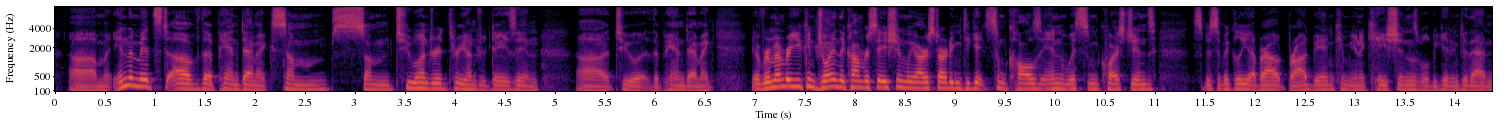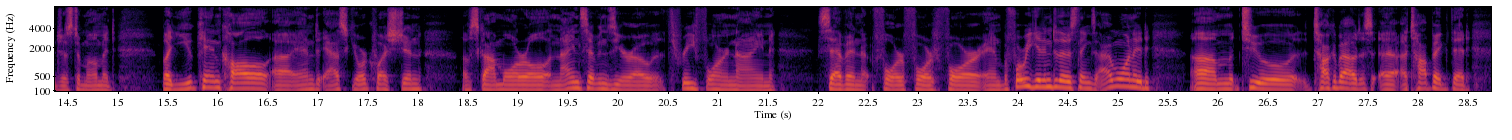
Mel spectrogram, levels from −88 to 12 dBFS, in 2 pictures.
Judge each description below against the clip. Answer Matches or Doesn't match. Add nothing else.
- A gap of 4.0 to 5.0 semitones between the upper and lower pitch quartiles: Matches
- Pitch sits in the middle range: Doesn't match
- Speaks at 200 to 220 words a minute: Doesn't match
